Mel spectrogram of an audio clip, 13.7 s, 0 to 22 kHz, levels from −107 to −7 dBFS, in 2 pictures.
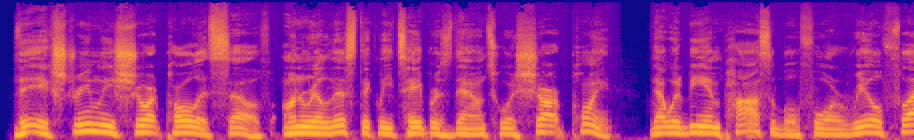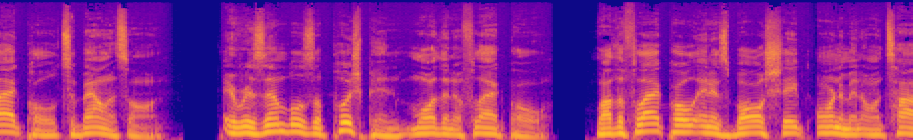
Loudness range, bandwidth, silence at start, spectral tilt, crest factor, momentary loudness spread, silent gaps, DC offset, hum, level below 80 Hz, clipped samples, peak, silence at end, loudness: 3 LU; over 20 kHz; 0.1 s; -4.5 dB/octave; 14 dB; 7 LU; 8.22-8.48 s, 11.03-11.24 s; under 0.1%; none; -48 dBFS; under 0.1%; -12 dBFS; 0 s; -25 LUFS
